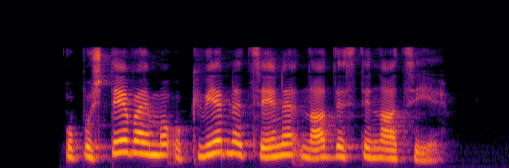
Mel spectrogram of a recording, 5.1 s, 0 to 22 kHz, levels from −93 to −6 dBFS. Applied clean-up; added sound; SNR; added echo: none; none; none; none.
